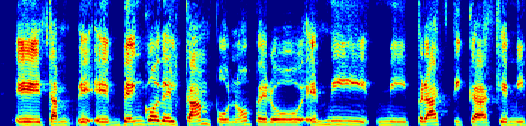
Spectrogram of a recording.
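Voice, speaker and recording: A woman speaks with a Puerto Rican accent in a bright, sharp tone. Her intonation stays fairly even, and the sound is dry and close with no echo. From Puerto Rico. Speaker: university educator in advertising. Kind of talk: interview presentation. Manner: halting, many fillers.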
